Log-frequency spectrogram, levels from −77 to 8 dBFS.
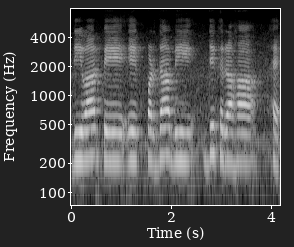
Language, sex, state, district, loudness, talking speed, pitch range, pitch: Hindi, female, Rajasthan, Jaipur, -13 LUFS, 115 wpm, 210-225 Hz, 210 Hz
